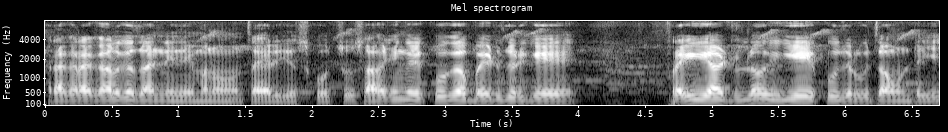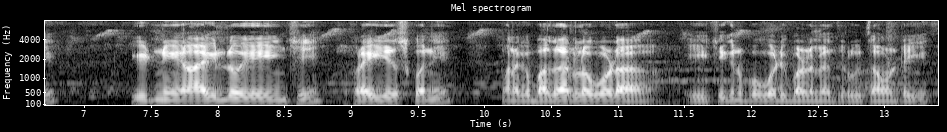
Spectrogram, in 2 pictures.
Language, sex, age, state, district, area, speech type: Telugu, male, 60+, Andhra Pradesh, Guntur, urban, spontaneous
